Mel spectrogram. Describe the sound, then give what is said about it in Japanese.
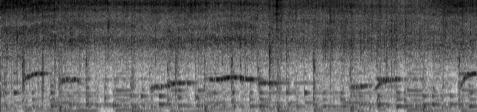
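Enoki mushrooms sizzle in melting butter in a pan, a steady, loud frying hiss that runs without a break from start to finish. “バターが溶けかかってきたらここにえのきを入れます”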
